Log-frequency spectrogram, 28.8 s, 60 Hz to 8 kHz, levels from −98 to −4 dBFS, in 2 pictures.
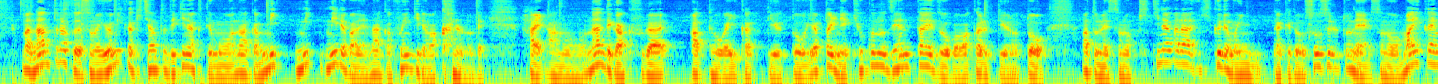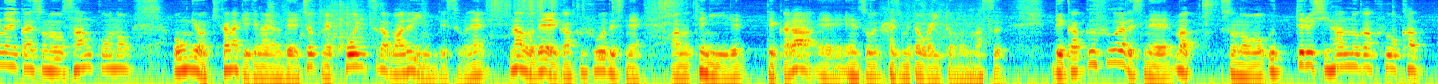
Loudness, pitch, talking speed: -27 LUFS, 115 Hz, 440 characters per minute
